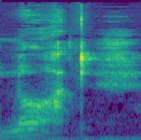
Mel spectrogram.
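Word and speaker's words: Nantes: is spelled there in a ntes what we pronounce it as not now an edict means like a ruling an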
